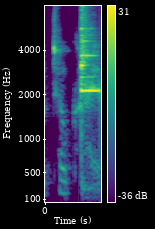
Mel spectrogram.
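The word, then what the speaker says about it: Tokaji: and it's spelled it's pronounced toe like your toe on the foot kai so tokai is what we're drinking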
